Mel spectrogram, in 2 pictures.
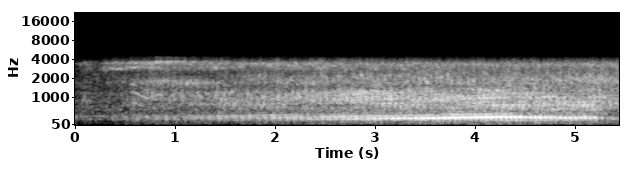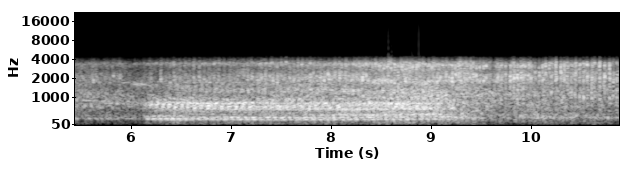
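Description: A military vehicle's engine running. It grows louder over the first few seconds, drops off briefly about five and a half seconds in, then runs loud again.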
